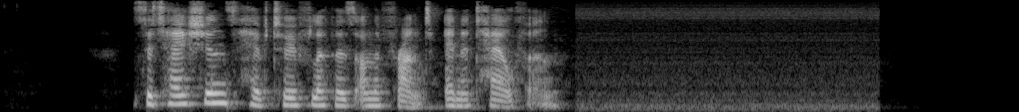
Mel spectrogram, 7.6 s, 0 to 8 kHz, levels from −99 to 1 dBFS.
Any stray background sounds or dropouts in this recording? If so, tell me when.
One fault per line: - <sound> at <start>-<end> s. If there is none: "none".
none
